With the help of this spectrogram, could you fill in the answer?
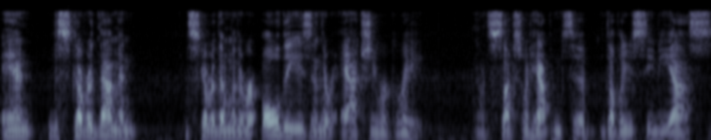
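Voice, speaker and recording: Very fast speech in a Chicago accent comes with fairly even intonation. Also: man, medium pitch for a man. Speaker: vlogger. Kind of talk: impromptu rant monologue. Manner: halting, with false starts.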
